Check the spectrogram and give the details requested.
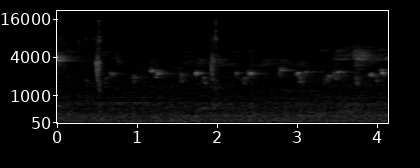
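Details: Javan grey-throated white-eye delivering a fast series of short, high chirped notes, repeated roughly four times a second in a steady chattering run, over faint background hiss.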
